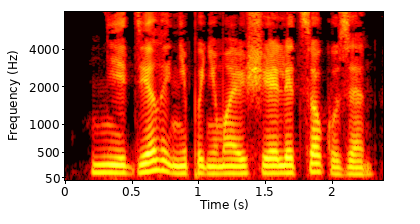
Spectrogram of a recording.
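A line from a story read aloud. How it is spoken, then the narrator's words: Smirking hum. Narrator (Russian): хмыкнул блакориец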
